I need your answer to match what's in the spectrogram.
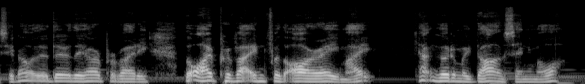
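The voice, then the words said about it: Put-on British accent. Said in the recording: “That was my British accent.”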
